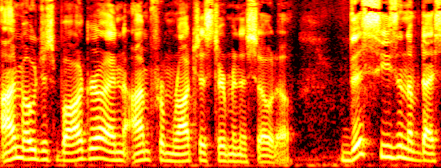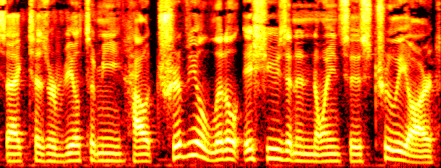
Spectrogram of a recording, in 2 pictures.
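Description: A man's voice: medium pitch, a little mellow. Man, reflective listener message, mid-range voice.

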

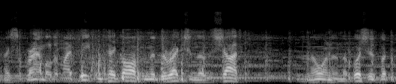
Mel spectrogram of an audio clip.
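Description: An actor playing a cool, wry, tough adventurer in hard-boiled old radio drama, clipped, deadpan and slangy. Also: male voice, medium pitch, fast, music in the background, close to an everyday voice. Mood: terse, tense. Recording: dull old radio recording.

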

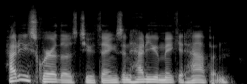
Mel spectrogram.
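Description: A man's voice: lowish voice, lively intonation, fast talker, dry recording. A man interviewing a startup founder, asking long, winding questions.

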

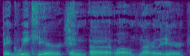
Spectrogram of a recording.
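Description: Mellow American man, rambling podcast co-host. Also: medium pitch, lively intonation, unhurried. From Northern Virginia, United States. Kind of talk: casual conversational podcast chat.

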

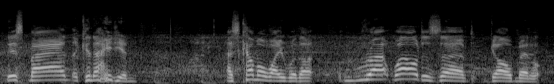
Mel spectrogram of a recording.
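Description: A man calls athletics live in a high, excited voice. It sounds like a stadium broadcast clip, with clear noise around the voice. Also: normal speed. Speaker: athletics TV commentator. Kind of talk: live sports commentary.

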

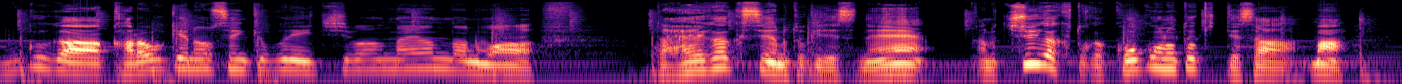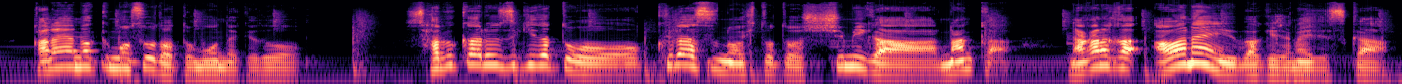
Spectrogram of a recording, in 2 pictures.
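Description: An actor playing a chatty, self-deprecating radio host who muses casually through listener letters, with music behind him. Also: male voice, fairly high pitch, sing-song, fairly quick. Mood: wry reminiscing. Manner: rambling, colloquial, musing asides.

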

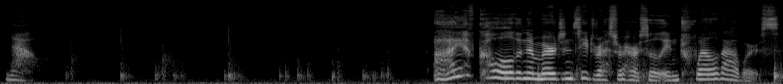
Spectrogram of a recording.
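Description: A woman's voice: a little high, expressive, moderate pace, slight background noise, natural voice. A woman playing a stern, demanding theater director with a formal, clipped manner, in an audio drama. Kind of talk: audio fiction acting.

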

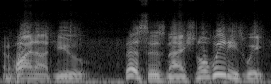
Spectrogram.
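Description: A man's voice: mid-range voice, wildly swooping pitch, normal speed, a bit bright. A man reading an old-time radio advertisement as announcer, in a folksy, chatty, upbeat way.

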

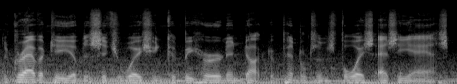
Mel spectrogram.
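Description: A man's voice: deep voice, steady tone, normal speed, over loud music. A man narrating a horror audio drama in a dramatic, scripted storytelling style.

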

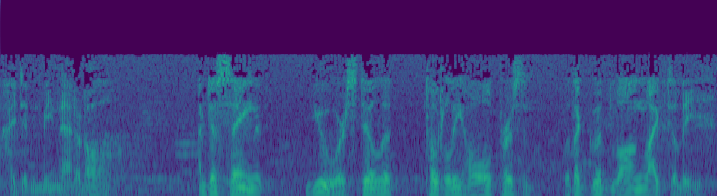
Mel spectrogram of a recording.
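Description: A man's voice: deep voice, very animated, moderate pace. An actor playing a fatherly older doctor in a radio drama, soothing, firm and reassuring. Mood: firm, consoling. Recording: muffled radio recording with faint hiss.

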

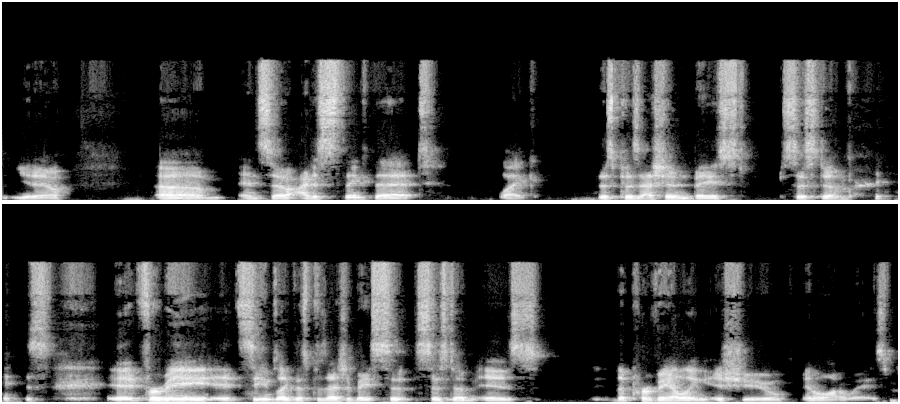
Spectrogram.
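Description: A man speaking as a panelist in a casual sports podcast discussion. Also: mid-range voice.

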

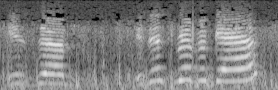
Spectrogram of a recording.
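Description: An actress playing an anxious, hesitant young bride from back east in an old radio western. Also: female voice, very high voice, normal speed. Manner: hesitant, stammering, breathless questions. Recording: noisy old radio drama recording.

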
